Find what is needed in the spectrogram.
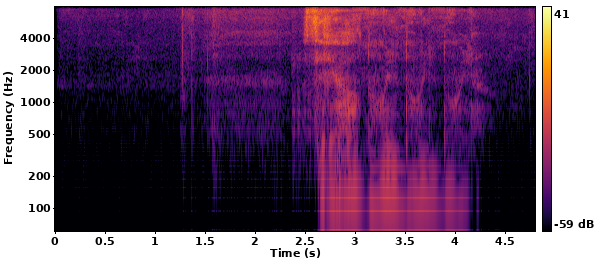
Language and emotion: Russian, sad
